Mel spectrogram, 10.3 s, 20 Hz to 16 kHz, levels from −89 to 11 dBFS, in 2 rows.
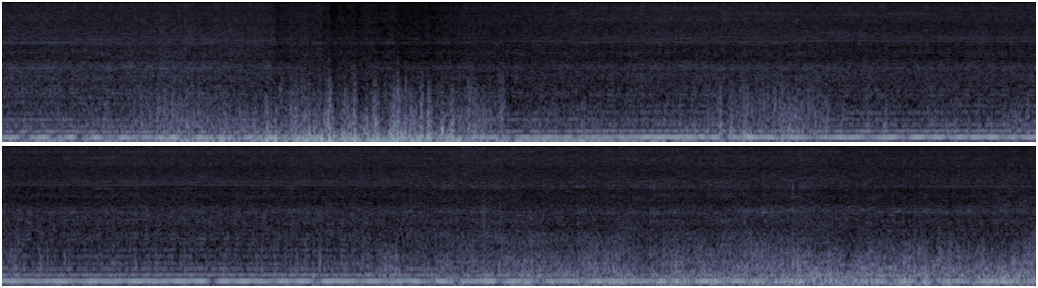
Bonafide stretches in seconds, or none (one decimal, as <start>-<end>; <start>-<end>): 0.0-7.2; 9.8-10.3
